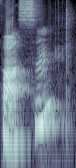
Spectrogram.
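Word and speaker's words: fasten: यह जो वर्ड है हमारे पास फासन इसमें लेटर टी जो है यह हमारे पास साइलेंट है। इसको आपने प्रोनाउंस नहीं करना लेकिन आपने इसको लिखना जरूर है।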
